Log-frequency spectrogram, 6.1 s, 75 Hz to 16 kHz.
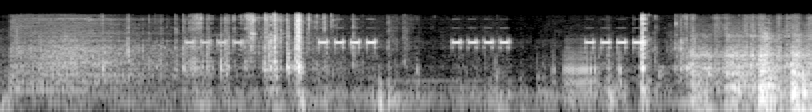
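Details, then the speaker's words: Car with original starter, no crank with battery at 12.7-12.9 V: keys and door chime, then after tapping the starter with a hammer a click and the engine fires and runs; likely starter problem. "you turn and it starts so it's the uh starter problem i believe"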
